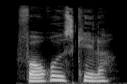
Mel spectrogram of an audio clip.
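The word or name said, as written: FORRÅD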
